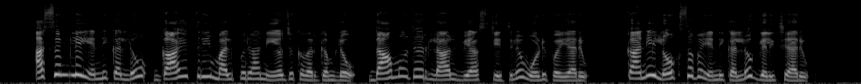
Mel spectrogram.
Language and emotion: Telugu, neutral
